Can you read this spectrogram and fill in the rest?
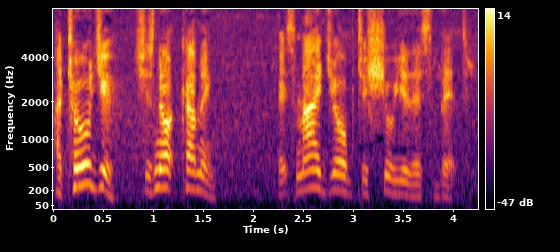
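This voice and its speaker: A woman acting in a radio drama as an eerie, insistent female guide who speaks curtly and flatly. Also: on the low side, a little slow. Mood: curt, commanding. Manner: curt, flat, insistent. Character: Martha, terse, eerie, insistent female guide in a derelict hospital. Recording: long echoing reverb, faint background noise.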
